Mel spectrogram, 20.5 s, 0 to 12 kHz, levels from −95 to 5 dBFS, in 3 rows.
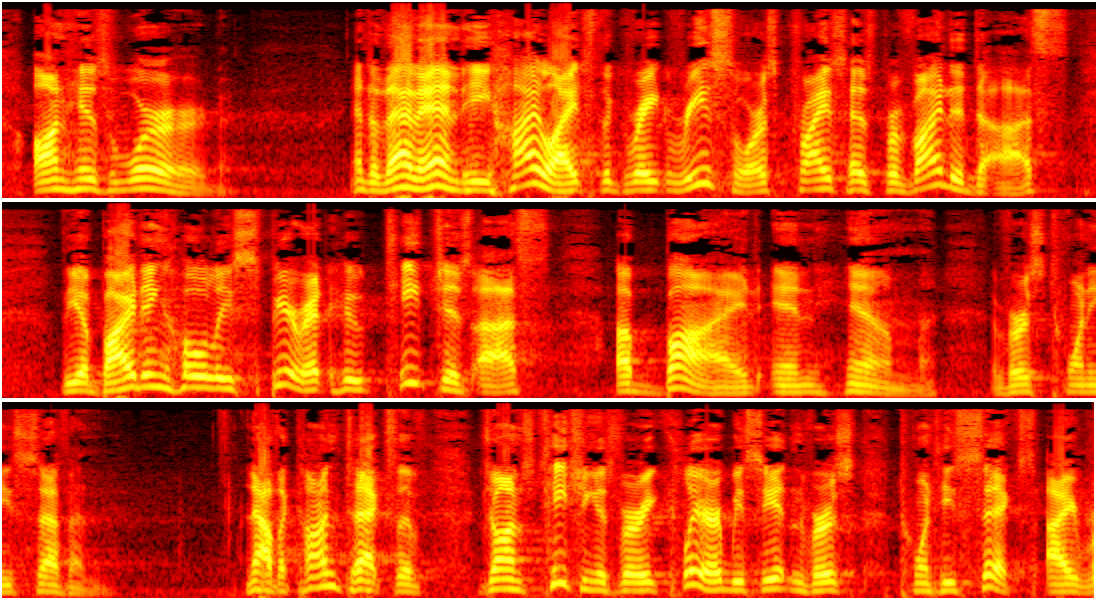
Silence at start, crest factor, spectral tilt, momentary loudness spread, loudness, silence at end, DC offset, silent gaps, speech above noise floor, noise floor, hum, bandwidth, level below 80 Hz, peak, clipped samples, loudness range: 0.2 s; 16 dB; -3.5 dB/octave; 13 LU; -15 LUFS; 0 s; under 0.1%; none; 41 dB; -57 dBFS; none; 12 kHz; -54 dBFS; 0 dBFS; 0.1%; 7 LU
